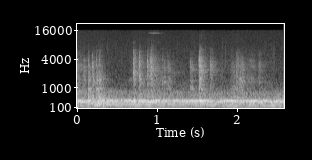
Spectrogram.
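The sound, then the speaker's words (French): A big key works the door lock of a very dilapidated house with closed wooden shutters: a handful of rattling metallic clicks and clunks come in irregular bursts over a steady low hum, with no voices. “Elle ouvre la porte avec une grosse clé.”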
